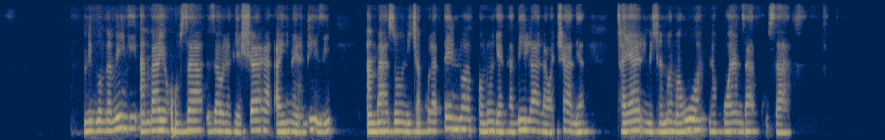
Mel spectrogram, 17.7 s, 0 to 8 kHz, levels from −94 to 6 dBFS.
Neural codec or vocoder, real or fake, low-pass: codec, 32 kHz, 1.9 kbps, SNAC; fake; 7.2 kHz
